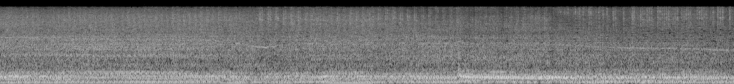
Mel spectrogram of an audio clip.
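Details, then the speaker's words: EF Honda CRX, freshly started for first time: lumpy, wandering rough idle while distributor is rotated back and forth to smooth it; they plan to pull and clean the dirty IACV, cause unconfirmed. "all right guys it's idling kind of rough kind of moving the distributor back and forth to get it to smooth out"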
